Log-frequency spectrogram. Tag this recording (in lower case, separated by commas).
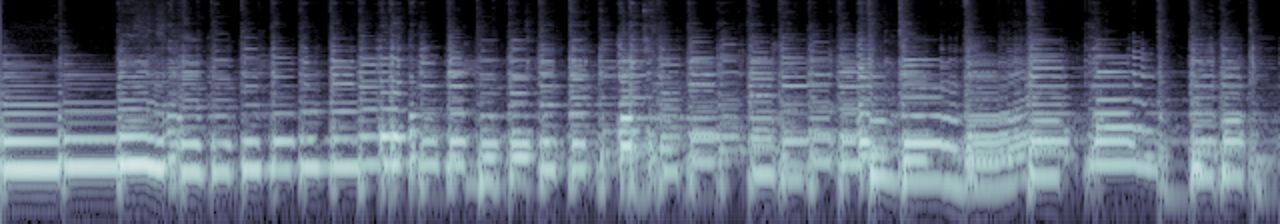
music, musical instrument, playing acoustic guitar, strum, guitar, acoustic guitar, plucked string instrument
